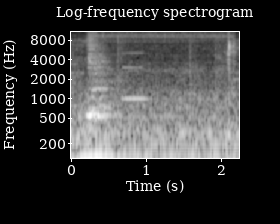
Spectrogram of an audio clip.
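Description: Soft electronic beeps of an operating-room patient monitor, a short single-pitched tone every second or two, over a low steady hum.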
